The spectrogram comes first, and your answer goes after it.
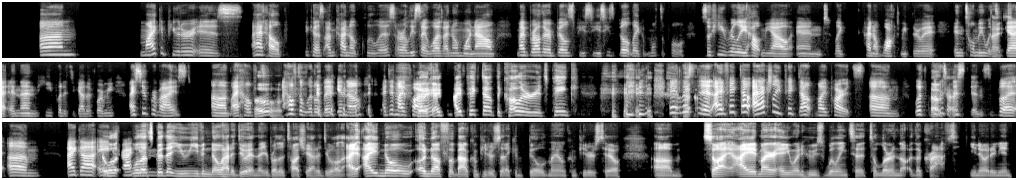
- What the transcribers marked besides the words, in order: laugh; chuckle; giggle; laugh
- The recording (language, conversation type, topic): English, unstructured, What subtle signals reveal who you are and invite connection?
